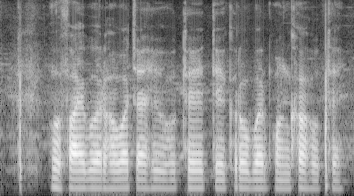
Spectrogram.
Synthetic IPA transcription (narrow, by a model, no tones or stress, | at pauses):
ʋofaːɪbəɾɦoʋat͡ʃaːɦiɦoːt̪et̪eːkɾobəɾpə̃ŋkʰaɦoːt̪eː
